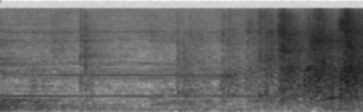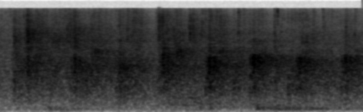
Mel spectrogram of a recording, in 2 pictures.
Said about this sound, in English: definitely a round of applause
